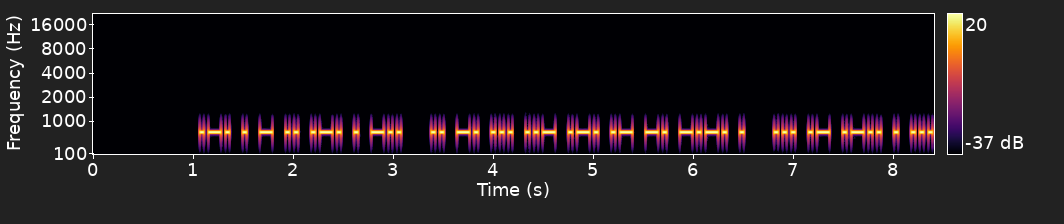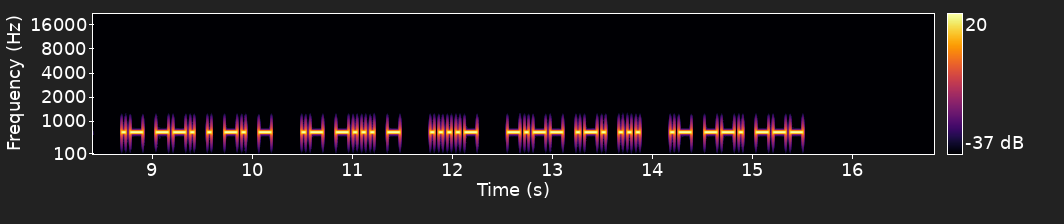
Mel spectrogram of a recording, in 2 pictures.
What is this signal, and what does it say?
Morse code, heard as a keyed tone, about 28 wpm, 700 Hz. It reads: RETIRED INSURANCE SALES AGENT ABT 4 YRS AGO
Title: K1USN SST QSO Practice 28wpm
